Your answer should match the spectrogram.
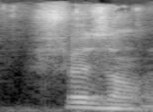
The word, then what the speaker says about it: faisons: fais il elle fait nous faisons je prononce faisant mais j'écris je n'écris pas FEF nous faisons vous faites il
